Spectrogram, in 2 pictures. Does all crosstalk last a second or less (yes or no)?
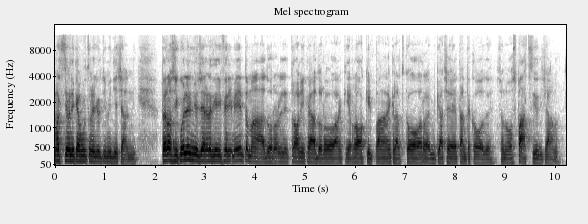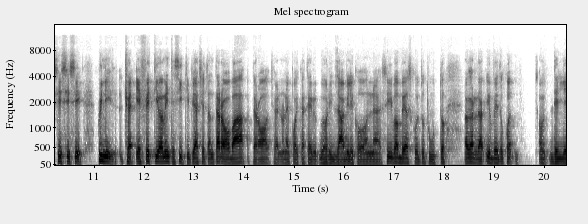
yes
